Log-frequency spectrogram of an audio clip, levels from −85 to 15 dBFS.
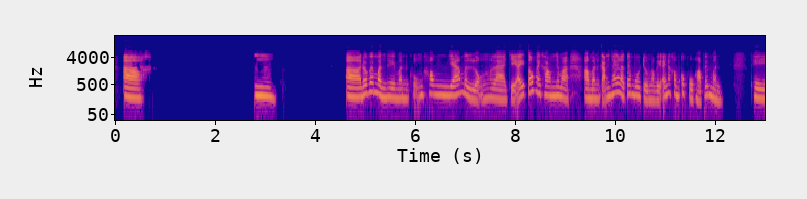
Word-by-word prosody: À! 190 -4 +8 2.3
Ừm. 210 -5 +2 1.4
Ờ, 200 -2 +6
đối 240 +3 +1
với 295 +1 +1
mình 240 -9 +2
thì 190 -1 -3
mình 180 -1 -5
cũng 220 +4 -8
hông 230 -3 -2
dám 230 +4 +1
bình 230 -6 -1
luận 170 +4 -5
là 170 -3 0
chị 160 0 -4
ấy 210 +8 +2
tốt 285 +3 +3
hay 255 - 0
không, 220 -3 0
nhưng 215 - 0
mà, 180 -4 -1 0.3
ờ, 180 - +3
mình 175 -1 -3
cảm 200 +3 0
thấy 265 +5 0
là 250 - +1
cái 245 +5 -5
môi 220 -2 -2
trường 155 -3 -5
làm 155 -1 -7
việc 155 - -3
ấy 215 - -2
nó 260 - -4
không 245 -4 -4
có 255 +4 -6
phù 170 -2 -2
hợp 145 -4 0
với 220 +1 -4
mình. 175 -9 -3 0.6
Thì, 180 -3 0
205 Hz, 185 wpm, -23 LUFS, 180-230 Hz, 2.3 s, À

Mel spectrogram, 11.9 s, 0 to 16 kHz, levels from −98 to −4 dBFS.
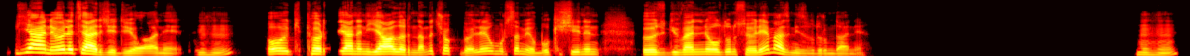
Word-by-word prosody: Yani 250 -1 +4
öyle 230 +1 +6
tercih 170 - +5
ediyor, 110 -1 -6
hani, 110 -1 -9 0.2
hı 125 - -14
hı. 120 - -15 0.3
O 175 +2 +1
ki 160 - -20
pörtleyen 175 -1 +2
hani 160 -1 -4
yağlarından 155 -5 +4
da - - -7
çok 180 +1 -9
böyle 130 +8 -5
umursamıyor. 170 -8 -9
Bu 130 +2 -9
kişinin 150 +2 -7 0.4
öz 140 -3 0
güvenli 150 +3 -2
olduğunu 150 0 -2
söyleyemez 145 - -1
miyiz 110 -5 -13
bu 100 - -17
durumda 95 -1 -12
hani? 90 -1 -15 2.7
Hı - - -11
hı. 120 +4 -14
150 Hz, 140 wpm, -23 LUFS, 120-170 Hz, 2.7 s, öyle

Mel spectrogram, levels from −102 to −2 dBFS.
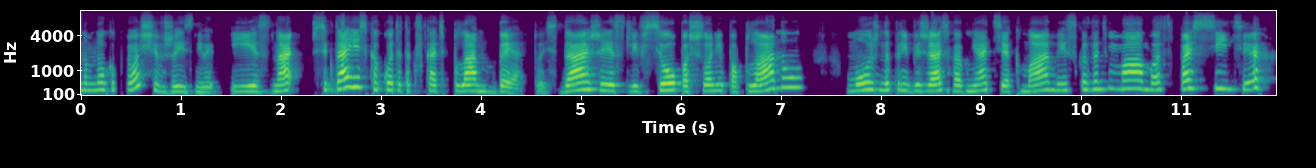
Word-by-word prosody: намного 270 +2 -4
проще 300 - -2
в - - -11
жизни. 195 -1 -6
И 210 +1 -1
в - - -12
и - - -18
зна 225 +1 +3
всегда 315 +2 +5
есть 380 0 +3
какой-то, 270 -3 -2
так 230 +1 -12
сказать, 225 -1 -4
"план 230 -1 +3
Б". 190 -5 -2
То 90 - -18
есть, - - -14
даже, 255 +5 +4
если 230 -3 -1
всё 255 +6 +4
пошло 210 -1 -2
не 235 0 -5
по 200 -4 -5
плану, 320 - 0 0.4
можно 260 +3 0
прибежать 235 -1 +1
в 240 - -19
объятия 225 +1 -2
к - - -21
маме 250 +5 0
и - - -6
сказать: 290 +3 -6
"Мама, 315 -3 +2
спасите!" 320 0 -1
250 Hz, 170 wpm, -23 LUFS, 220-285 Hz, 0.4 s, всегда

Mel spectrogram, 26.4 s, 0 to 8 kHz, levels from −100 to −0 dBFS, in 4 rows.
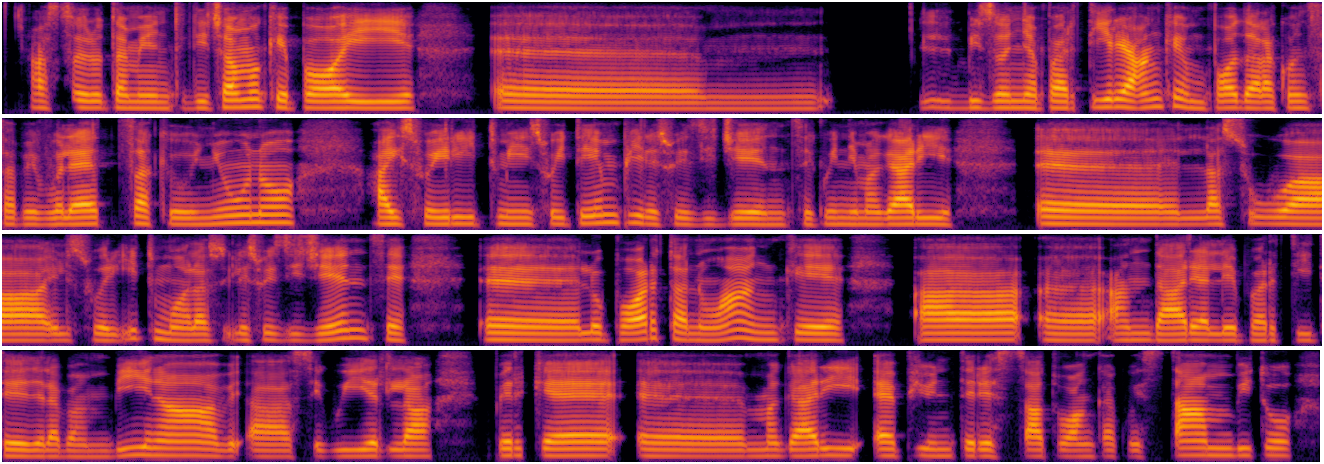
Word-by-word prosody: Assolutamente. 175 -2 -2
Diciamo 190 +4 +3
che 190 -2 -1
poi, 175 0 +4 0.4
ehm, 160 -2 -3 0.5
l 180 0 -12
bisogna 180 0 0
partire 185 +3 +1
anche 210 +3 +5
un 180 -4 -5
po' 175 +2 +1
dalla 170 -1 +2
consapevolezza 170 +1 +1
che 170 - -11
ognuno 200 +5 -1 0.4
ha 175 - +4
i 170 - +1
suoi 175 +1 +1
ritmi, 180 0 -5
i - - -5
suoi 175 +1 -2
tempi 205 +4 -3
e - - 0
le 170 - -3
sue 170 - -3
esigenze. 160 0 -3
Quindi 170 0 -6
magari, 170 0 +3 0.4
ehm, 165 -2 +2
la 175 +1 -1
sua 165 -1 +4
il 165 +1 -6
suo 170 - -6
ritmo, 195 -1 -5
la 165 0 -1
le 170 +2 -8
sue 180 +2 -5
esigenze, 180 +4 -1 0.4
ehm, 175 -2 +2
lo 180 0 -2
portano 180 -1 +1
anche 180 -4 0 0.4
a, 180 0 +4
ehm, 165 -1 -3
andare 170 0 +1
alle 170 0 -1
partite 165 +1 -3
della 165 0 -2
bambina, 180 +4 +1
a - - -1
ve 165 - -7
a 160 -1 -2
seguirla, 170 +1 -1 0.3
perché, 185 0 +2
ehm, 165 -2 -3
magari 175 +2 0
è 180 0 +1
più 185 +1 -9
interessato 175 -1 -2
anche 165 0 -4
a - - -11
quest'ambito 190 +3 0
175 Hz, 140 wpm, -23 LUFS, 165-180 Hz, 0.5 s, anche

